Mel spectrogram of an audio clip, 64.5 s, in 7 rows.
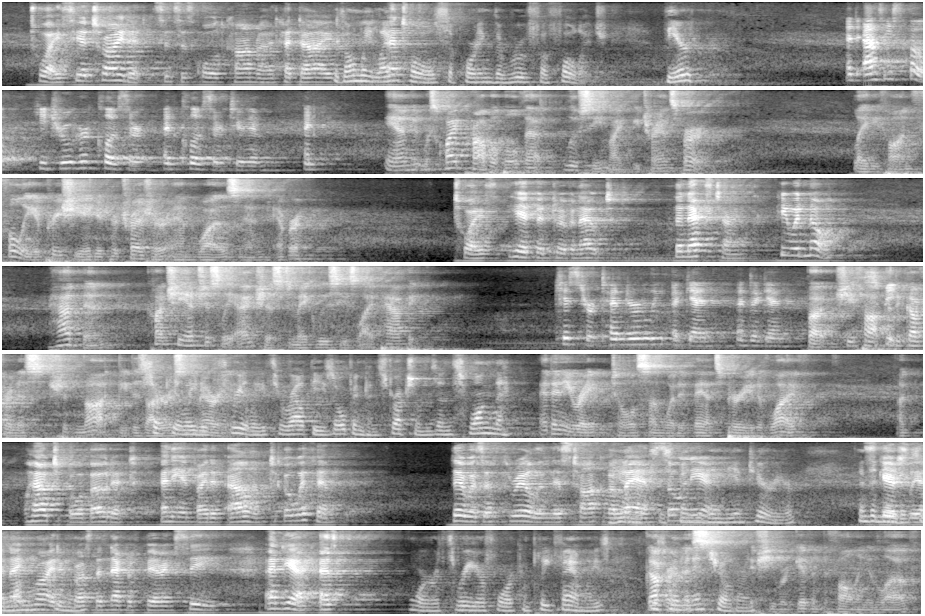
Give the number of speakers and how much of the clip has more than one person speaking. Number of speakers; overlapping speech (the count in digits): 4, about 11%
